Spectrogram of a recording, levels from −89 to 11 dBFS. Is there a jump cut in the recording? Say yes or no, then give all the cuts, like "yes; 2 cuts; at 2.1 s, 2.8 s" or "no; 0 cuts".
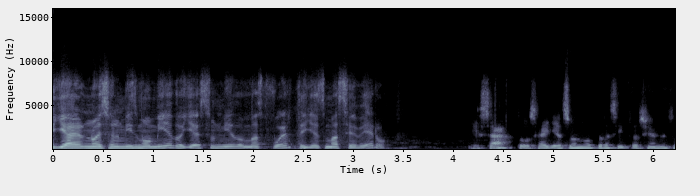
no; 0 cuts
